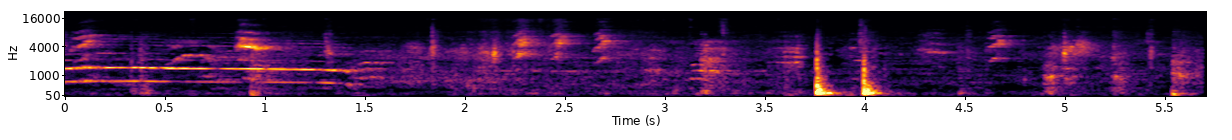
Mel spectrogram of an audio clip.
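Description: A rooster crowing: the drawn-out end of the crow, falling slightly in pitch, stops about a second and a half in. Scattered small clicks follow, with two louder low thumps just before the four-second mark.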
